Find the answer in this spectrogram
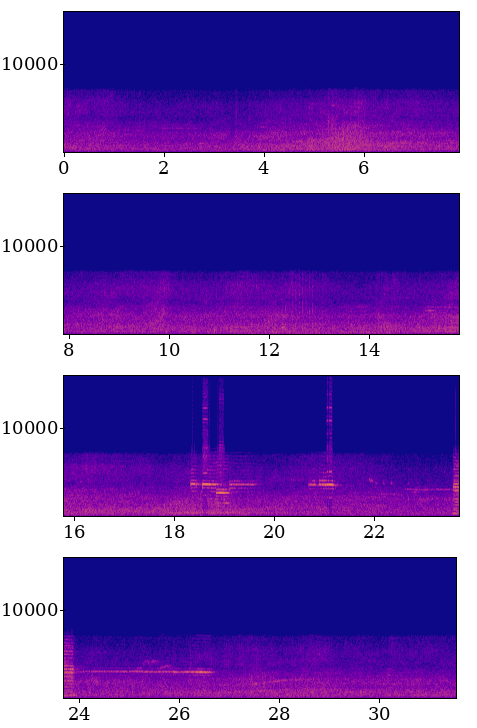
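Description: Street traffic noise, a steady wash of engines and road noise, with vehicle horns tooting in the second half: a few short, loud toots, then a longer held horn.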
